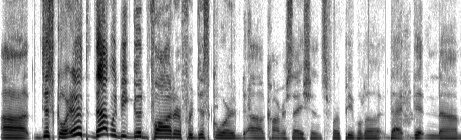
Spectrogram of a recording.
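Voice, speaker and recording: With hardly any pauses, a man with a normal speaking voice talks at a moderate pace, his fairly high pitch carrying lively intonation in a dry, close sound with no echo. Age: 60s. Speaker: music podcast panelist and record seller. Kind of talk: casual chat.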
